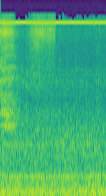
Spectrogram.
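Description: Car cabin noise while driving: a steady low engine and road rumble with a faint constant hum over it.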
